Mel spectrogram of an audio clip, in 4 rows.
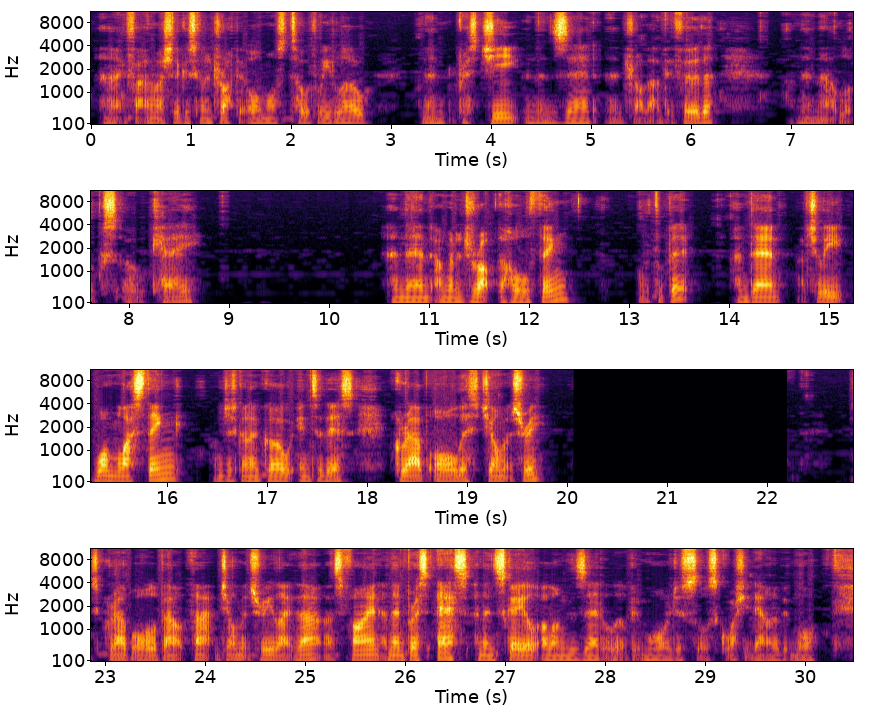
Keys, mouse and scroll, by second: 2.5-4.3 drag, 2.9 g, 5.9 click, 7.6 middle click, 8.9 middle click, 9.9 middle click, 12.5 Tab, 13.1 g, 15.7 Tab, 16.7 z, 18.5 ctrl+Tab, 20.3 b, 22.9-24.9 middle drag, 26.7 s.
